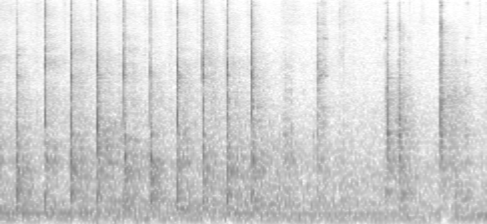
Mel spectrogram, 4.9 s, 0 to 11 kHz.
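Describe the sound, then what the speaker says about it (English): A hammer strikes a small punch to drive a bolt out of the front lower control arm bushing on a 2009-2015 Audi A4 B8, giving about a dozen sharp, close metallic taps in a steady rhythm, then a few softer, spaced blows. "So just get a little punch there, and then give a little tap."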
